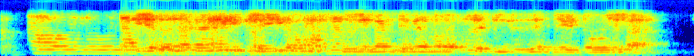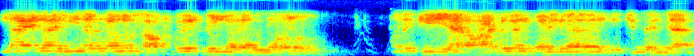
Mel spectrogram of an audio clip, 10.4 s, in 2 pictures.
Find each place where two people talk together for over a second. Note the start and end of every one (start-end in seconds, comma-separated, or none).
0.9-3.4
